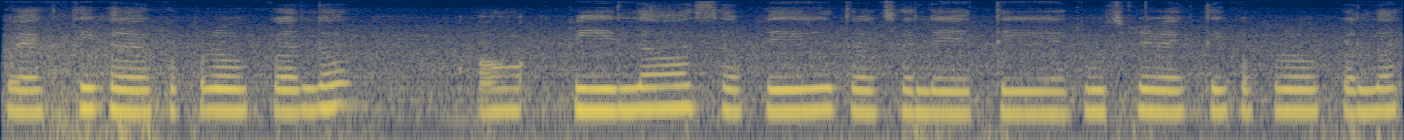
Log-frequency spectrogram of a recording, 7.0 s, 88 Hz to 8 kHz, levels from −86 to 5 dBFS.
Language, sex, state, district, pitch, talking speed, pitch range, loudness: Hindi, female, Rajasthan, Bikaner, 225 Hz, 120 wpm, 220-235 Hz, -15 LUFS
